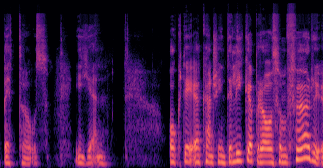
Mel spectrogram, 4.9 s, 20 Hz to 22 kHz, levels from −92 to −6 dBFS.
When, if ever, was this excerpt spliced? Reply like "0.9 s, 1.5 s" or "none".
none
